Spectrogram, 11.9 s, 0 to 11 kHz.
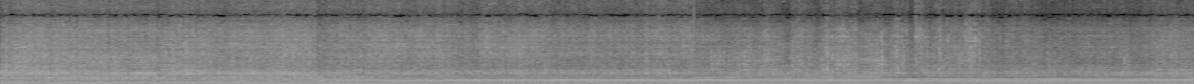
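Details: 1991 Arctic Cat Prowler 440 two-stroke snowmobile after revival: carbs checked, fresh fuel, throttle safety switch bypassed, earlier one-coil miss resolved. Pulls steadily under load, pitch dipping and rising with throttle, no stumbles or knocks. Flawless after about an hour's riding.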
